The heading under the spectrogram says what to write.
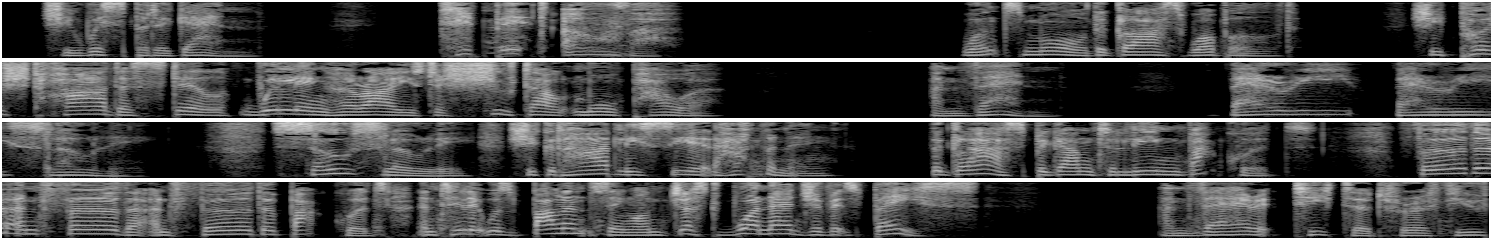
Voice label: Audiobook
